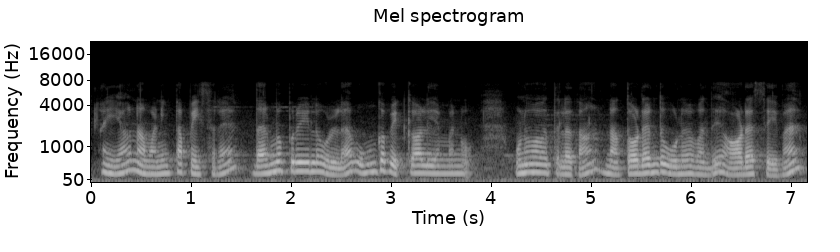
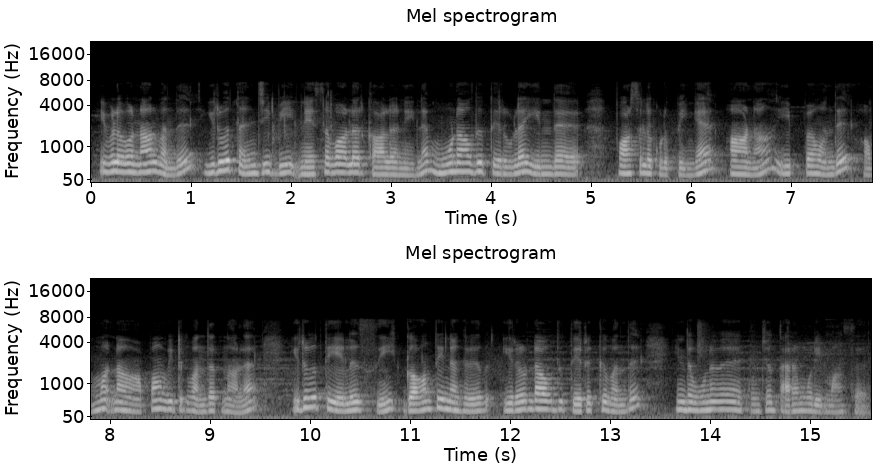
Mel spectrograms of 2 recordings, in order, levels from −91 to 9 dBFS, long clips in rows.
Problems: background sounds at intervals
